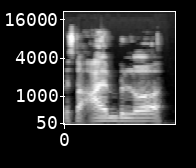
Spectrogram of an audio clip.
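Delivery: bad put-on gruff action-hero voice. Describing a player's by-the-book character, terrible Sylvester Stallone Judge Dredd voice. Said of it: "my terrible Sylvester Stallone Judge Dredd voice".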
